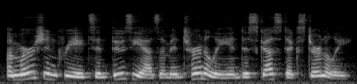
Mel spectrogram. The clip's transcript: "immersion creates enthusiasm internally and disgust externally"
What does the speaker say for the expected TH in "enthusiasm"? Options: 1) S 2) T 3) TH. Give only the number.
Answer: 3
